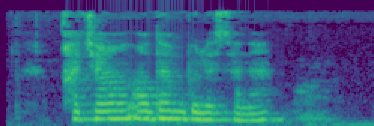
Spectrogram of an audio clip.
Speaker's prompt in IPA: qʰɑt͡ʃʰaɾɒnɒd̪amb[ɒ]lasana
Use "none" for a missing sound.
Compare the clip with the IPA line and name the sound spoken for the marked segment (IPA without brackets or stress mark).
o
